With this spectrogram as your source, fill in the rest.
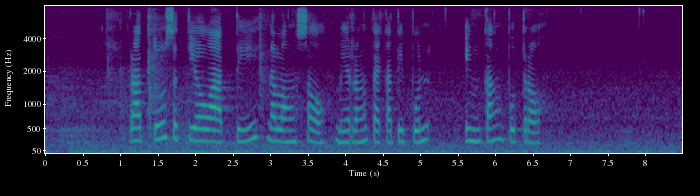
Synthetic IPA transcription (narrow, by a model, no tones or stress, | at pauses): rat̪usət̪ijɔwat̪inəlɔŋsɔmiɾəŋt̪ekat̪ipʊn | ʔiŋkaŋput̪ɾɔ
